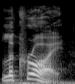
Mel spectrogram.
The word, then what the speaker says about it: St. Croix: But in fact, LaCroix is made in America by the St. Croix River, which is spelled C-R-O-I-X, and is pronounced Croix. So, yep, it's America, it's not French. And they say on the website, it says right there, it's pronounced LaCroix, like enjoy.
